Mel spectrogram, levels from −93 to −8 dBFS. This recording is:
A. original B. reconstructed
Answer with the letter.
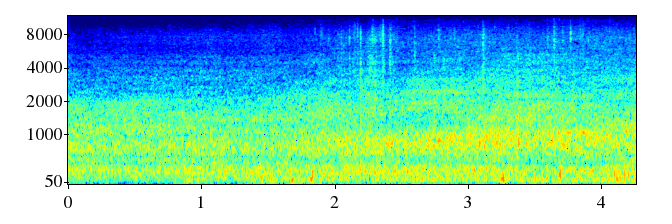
A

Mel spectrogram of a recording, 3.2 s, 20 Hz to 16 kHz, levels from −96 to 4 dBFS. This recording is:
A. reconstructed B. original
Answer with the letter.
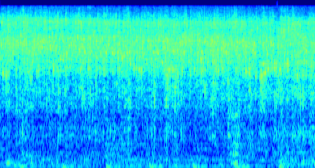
B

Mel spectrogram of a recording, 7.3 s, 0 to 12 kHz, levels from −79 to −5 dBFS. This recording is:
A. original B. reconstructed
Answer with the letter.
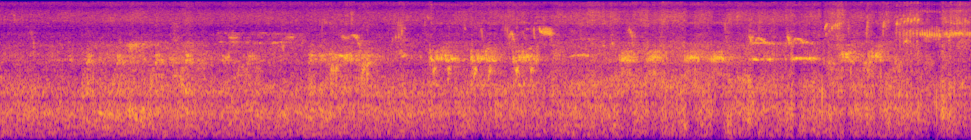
B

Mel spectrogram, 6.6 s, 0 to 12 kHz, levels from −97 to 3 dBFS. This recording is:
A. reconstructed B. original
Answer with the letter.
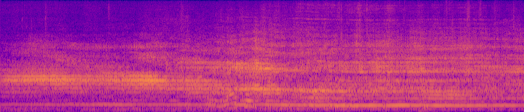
A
